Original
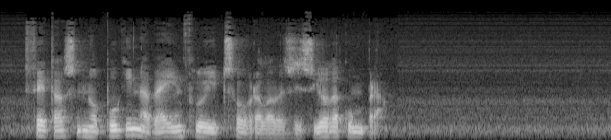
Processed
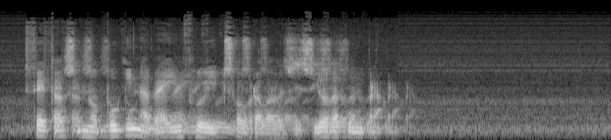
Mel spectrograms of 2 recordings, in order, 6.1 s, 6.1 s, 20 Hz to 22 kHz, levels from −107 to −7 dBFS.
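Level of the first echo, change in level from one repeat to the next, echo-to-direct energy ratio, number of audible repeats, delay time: -10.0 dB, -7.5 dB, -9.5 dB, 2, 178 ms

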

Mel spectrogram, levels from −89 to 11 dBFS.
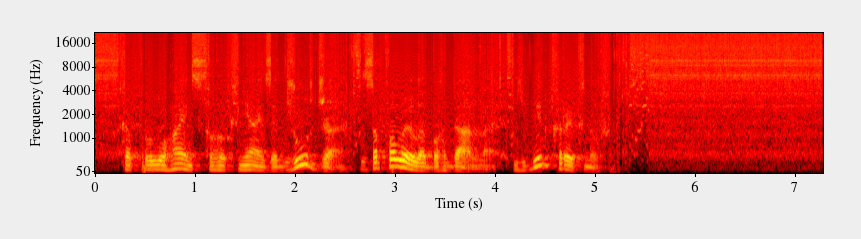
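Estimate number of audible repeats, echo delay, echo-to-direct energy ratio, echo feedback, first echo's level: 2, 82 ms, -18.0 dB, 27%, -18.5 dB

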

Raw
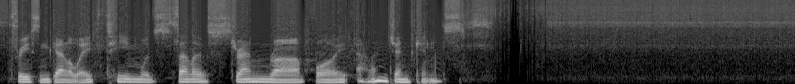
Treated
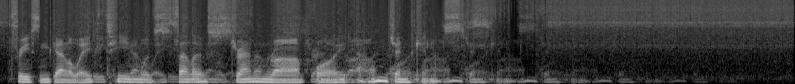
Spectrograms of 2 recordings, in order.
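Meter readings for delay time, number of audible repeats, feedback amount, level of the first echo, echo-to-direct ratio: 746 ms, 3, 39%, -12.5 dB, -12.0 dB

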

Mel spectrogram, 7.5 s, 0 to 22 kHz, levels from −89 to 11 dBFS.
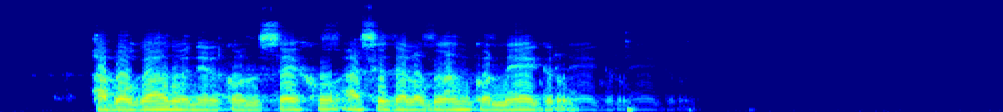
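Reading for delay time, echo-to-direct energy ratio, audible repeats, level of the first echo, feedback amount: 457 ms, -21.5 dB, 2, -22.0 dB, 26%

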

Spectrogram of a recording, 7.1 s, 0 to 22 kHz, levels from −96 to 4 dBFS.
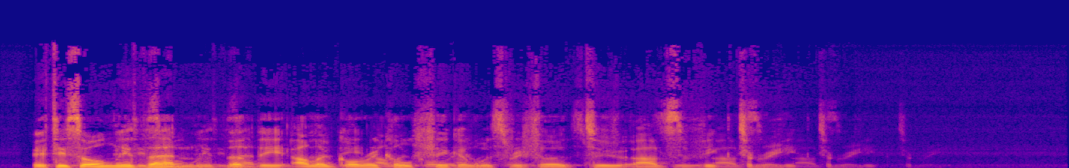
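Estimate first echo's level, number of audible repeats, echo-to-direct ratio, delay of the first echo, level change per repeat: -14.0 dB, 2, -14.0 dB, 531 ms, -13.5 dB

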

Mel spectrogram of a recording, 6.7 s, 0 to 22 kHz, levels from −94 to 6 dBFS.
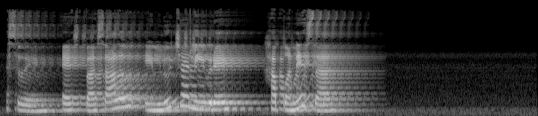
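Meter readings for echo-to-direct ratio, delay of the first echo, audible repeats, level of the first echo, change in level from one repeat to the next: -7.5 dB, 100 ms, 6, -9.0 dB, -5.0 dB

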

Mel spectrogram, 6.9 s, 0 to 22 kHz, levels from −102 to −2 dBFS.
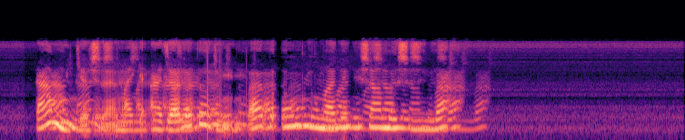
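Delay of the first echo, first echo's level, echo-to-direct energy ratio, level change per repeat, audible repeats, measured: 119 ms, -10.0 dB, -7.0 dB, no regular repeats, 2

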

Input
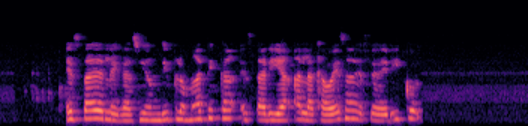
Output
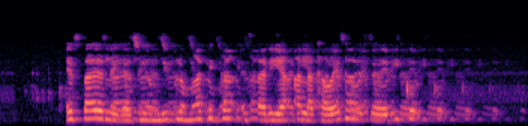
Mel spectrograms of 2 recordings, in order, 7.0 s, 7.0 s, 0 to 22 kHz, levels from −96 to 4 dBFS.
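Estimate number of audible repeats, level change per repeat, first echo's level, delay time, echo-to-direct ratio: 3, -8.0 dB, -12.5 dB, 369 ms, -11.5 dB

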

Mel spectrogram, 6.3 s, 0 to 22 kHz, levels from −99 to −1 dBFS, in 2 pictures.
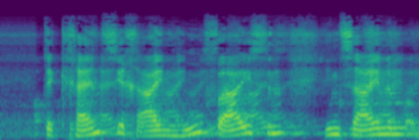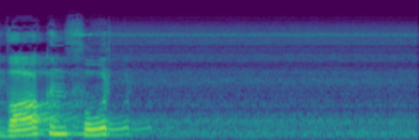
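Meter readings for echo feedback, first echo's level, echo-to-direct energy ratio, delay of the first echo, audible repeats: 29%, -15.0 dB, -14.5 dB, 170 ms, 2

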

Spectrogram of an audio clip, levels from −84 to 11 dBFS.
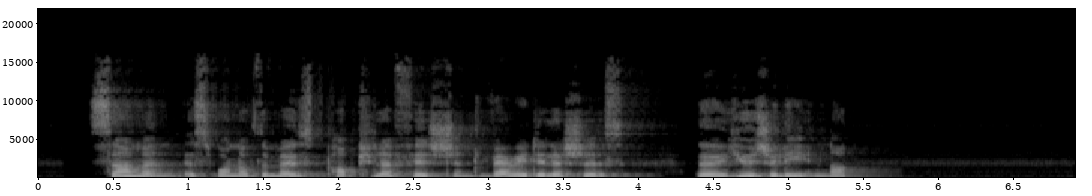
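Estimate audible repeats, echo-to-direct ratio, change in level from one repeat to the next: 4, -16.0 dB, -4.5 dB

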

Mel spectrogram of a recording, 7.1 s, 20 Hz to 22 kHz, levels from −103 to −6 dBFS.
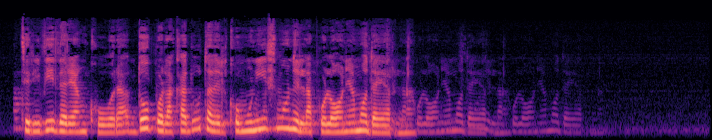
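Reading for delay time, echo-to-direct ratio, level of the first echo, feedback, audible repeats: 957 ms, -23.0 dB, -23.5 dB, 30%, 2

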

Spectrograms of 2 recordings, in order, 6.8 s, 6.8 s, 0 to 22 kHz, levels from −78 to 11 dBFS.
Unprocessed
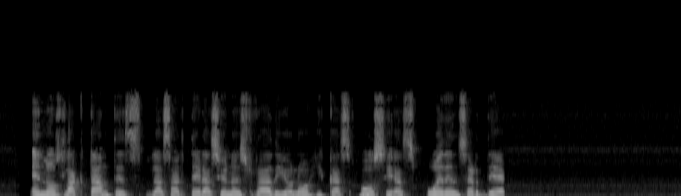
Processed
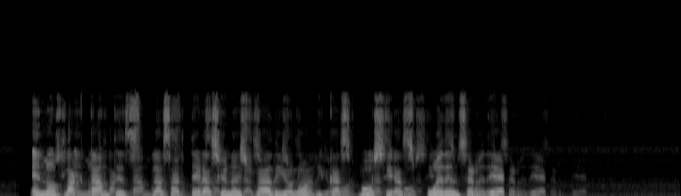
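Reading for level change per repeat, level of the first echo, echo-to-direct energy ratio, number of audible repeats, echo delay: -15.0 dB, -13.0 dB, -13.0 dB, 2, 415 ms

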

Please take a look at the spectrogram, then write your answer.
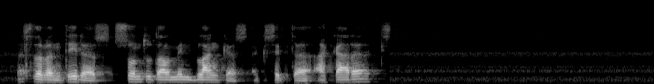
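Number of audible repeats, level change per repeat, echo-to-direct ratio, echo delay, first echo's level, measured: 2, -9.5 dB, -23.5 dB, 91 ms, -24.0 dB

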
